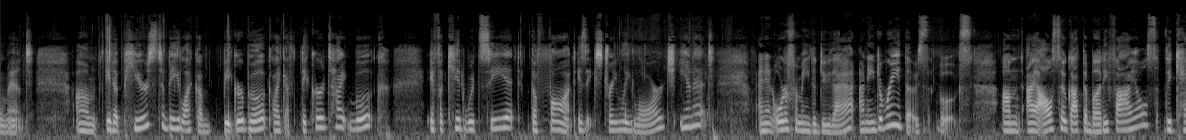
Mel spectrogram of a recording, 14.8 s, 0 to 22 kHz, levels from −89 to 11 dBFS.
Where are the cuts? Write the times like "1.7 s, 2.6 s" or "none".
9.4 s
